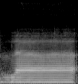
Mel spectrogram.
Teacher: الف مدہ ایک الف کے برابر لمبا ہوگا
